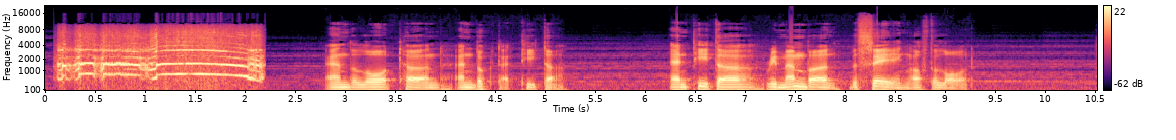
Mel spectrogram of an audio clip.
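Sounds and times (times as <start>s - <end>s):
rooster crowing: 0.0s - 2.2s
speech: 2.8s - 5.3s, 6.2s - 9.4s.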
